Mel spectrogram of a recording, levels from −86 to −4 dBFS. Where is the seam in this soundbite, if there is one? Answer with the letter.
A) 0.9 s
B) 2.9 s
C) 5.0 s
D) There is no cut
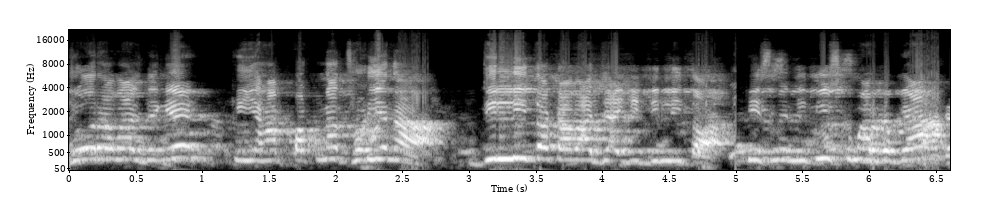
C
